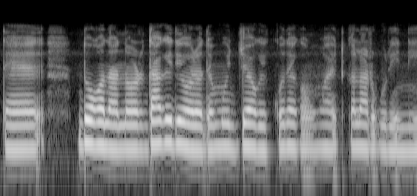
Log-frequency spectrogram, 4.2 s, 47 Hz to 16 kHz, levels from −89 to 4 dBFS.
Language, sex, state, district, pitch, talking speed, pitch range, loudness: Chakma, female, Tripura, West Tripura, 195 Hz, 160 wpm, 185-200 Hz, -16 LUFS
